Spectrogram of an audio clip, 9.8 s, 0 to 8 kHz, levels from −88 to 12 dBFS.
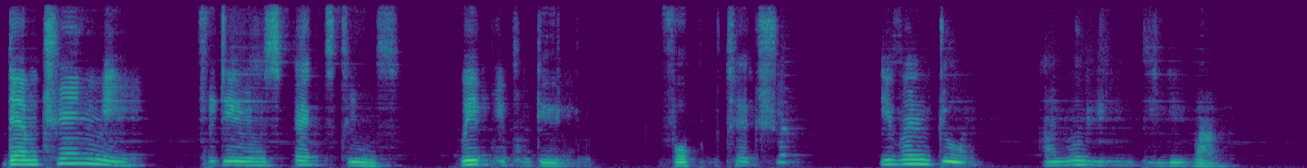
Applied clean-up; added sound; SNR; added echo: neural mask model DeepFilterNet 3.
